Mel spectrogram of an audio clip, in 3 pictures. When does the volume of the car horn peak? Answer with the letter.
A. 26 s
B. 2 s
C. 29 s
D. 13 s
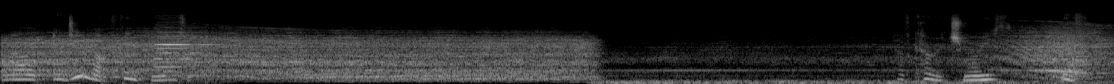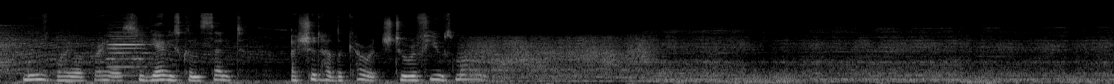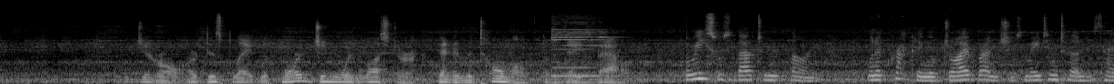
B.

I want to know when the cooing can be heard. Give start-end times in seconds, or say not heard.
not heard.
